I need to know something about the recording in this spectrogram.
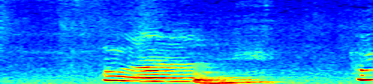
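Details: Dog named Bono, described as smiling and almost talking, gives a short whining, voice-like call that bends up and then slides down, followed by a brief second yelp, while being told in Portuguese to go bathe.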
